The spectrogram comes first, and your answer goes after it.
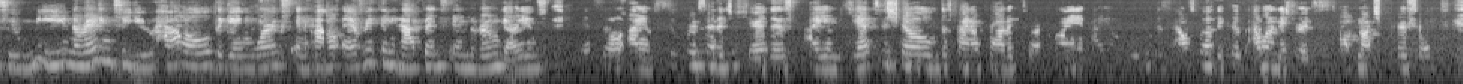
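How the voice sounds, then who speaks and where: A woman with a non-native accent speaks at a moderate pace with hardly any pauses, her fairly high voice keeping a fairly even intonation while her loudness swings widely. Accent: noticeable non-native. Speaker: voiceover artist for a game project. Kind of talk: live audio space chat.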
